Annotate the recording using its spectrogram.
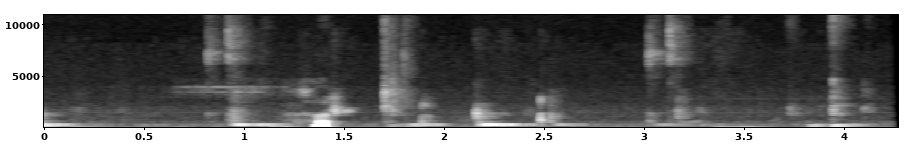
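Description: A few faint, scattered keystrokes on a computer keyboard.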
